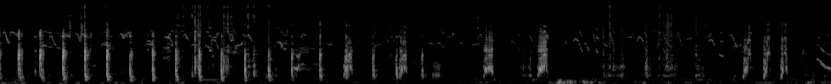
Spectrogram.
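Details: Grey francolin chicks (teetar) give a busy stream of short, sharp chirps and peeps, several each second, at uneven spacing. Brief low thuds and handling noise sound underneath.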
